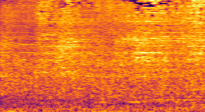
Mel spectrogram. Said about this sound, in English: Hey, where's the train going? Wait, can we stay on?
